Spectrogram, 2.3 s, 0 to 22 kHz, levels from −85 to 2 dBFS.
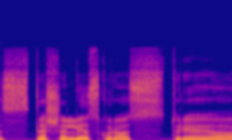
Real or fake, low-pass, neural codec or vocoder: fake; 14.4 kHz; vocoder, 48 kHz, 128 mel bands, Vocos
